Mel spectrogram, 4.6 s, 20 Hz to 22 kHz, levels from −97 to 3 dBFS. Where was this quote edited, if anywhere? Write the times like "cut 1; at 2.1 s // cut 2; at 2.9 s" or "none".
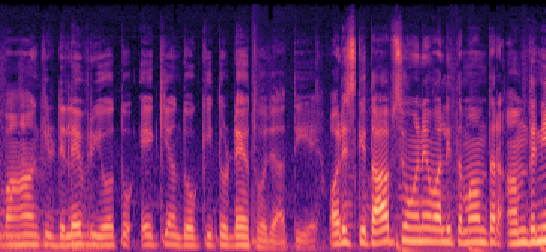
cut 1; at 2.5 s

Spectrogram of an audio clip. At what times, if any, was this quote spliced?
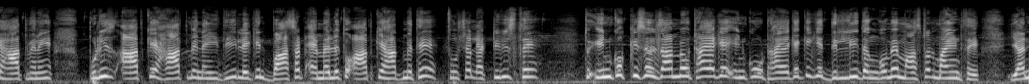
cut 1; at 4.5 s

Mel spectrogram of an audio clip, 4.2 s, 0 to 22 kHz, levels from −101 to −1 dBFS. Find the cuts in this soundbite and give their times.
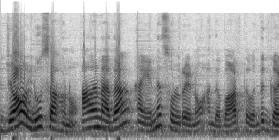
cut 1; at 1.1 s // cut 2; at 2.0 s

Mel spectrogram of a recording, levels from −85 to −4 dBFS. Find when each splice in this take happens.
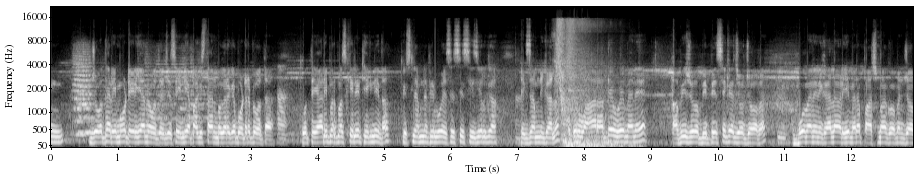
cut 1; at 7.7 s

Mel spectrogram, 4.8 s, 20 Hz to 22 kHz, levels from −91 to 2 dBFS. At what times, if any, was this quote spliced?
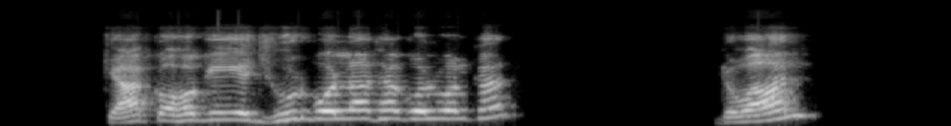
none

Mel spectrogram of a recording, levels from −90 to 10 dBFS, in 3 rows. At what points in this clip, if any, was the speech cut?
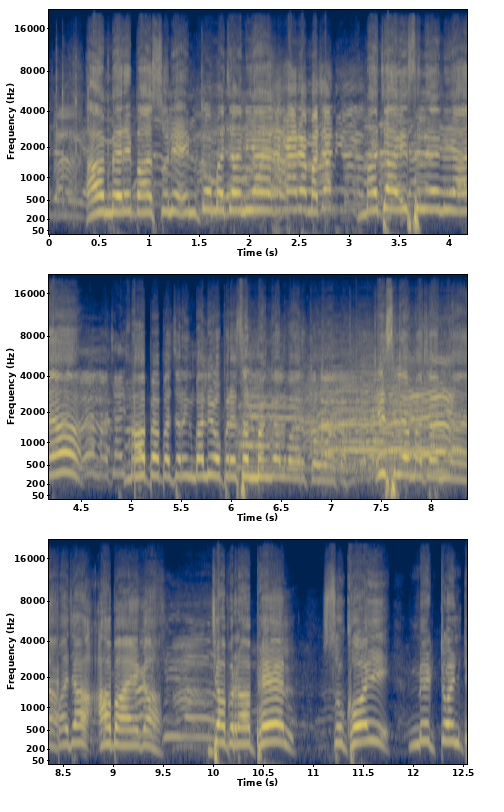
cut 1; at 5.0 s // cut 2; at 8.4 s

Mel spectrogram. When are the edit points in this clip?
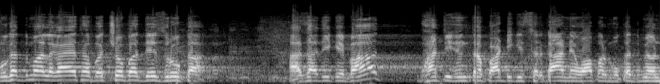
none

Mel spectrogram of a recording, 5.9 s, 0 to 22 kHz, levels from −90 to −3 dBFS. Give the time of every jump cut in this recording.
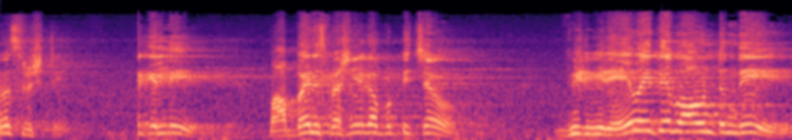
cut 1; at 1.1 s

